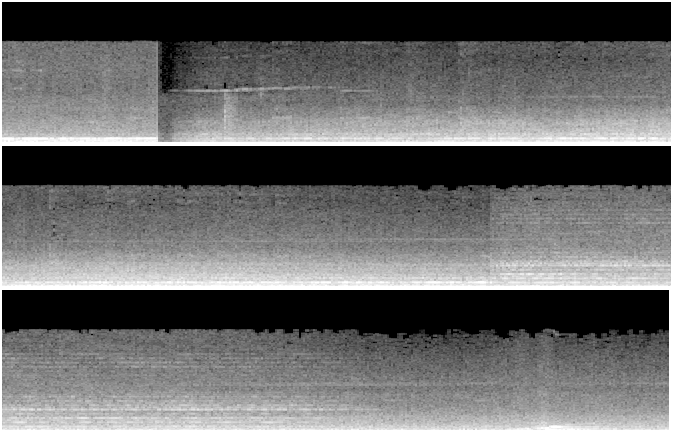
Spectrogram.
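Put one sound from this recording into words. An electric train hums steadily while standing still.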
